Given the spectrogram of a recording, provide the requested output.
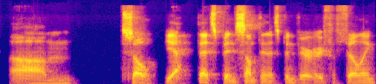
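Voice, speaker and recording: A man with a Chicago accent talks at a fairly quick pace. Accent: American, Chicago. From US Midwest, Chicago. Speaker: basketball coach. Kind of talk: podcast interview.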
